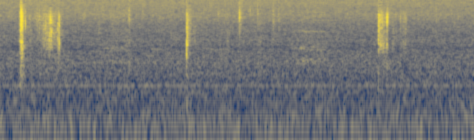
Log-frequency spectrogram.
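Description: A rope smacks lightly on the ground.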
